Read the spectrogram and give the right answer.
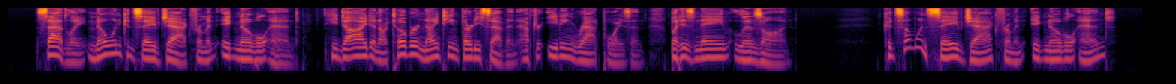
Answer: No, no one could save Jack from an ignoble end.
